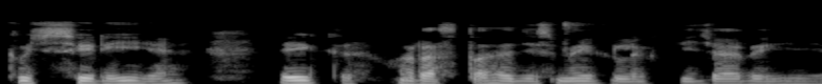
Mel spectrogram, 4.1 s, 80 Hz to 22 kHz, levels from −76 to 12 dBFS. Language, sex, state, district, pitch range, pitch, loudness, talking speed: Hindi, male, Chhattisgarh, Raigarh, 115-130 Hz, 120 Hz, -22 LUFS, 175 wpm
